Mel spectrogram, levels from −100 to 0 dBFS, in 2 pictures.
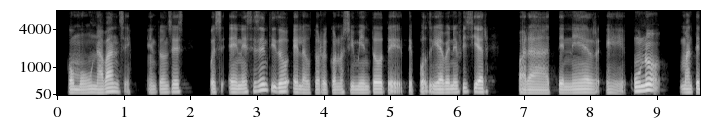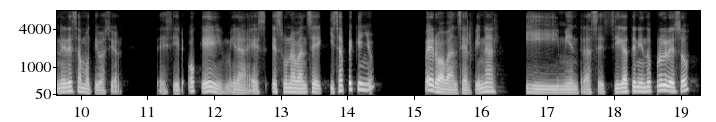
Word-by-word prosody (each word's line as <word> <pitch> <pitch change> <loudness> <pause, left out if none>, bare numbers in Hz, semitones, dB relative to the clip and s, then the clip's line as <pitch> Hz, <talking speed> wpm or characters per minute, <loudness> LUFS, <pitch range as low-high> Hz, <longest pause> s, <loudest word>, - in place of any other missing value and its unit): como 105 -1 +1
un 115 -1 0
avance. 135 +5 0 0.2
Entonces, 115 +4 -3 0.4
pues, 120 -1 -4
en 120 -1 +2
ese 130 +5 -3
sentido, 155 -6 +1
el 115 -3 0
auto 105 +1 -3
reconocimiento 105 +2 0
te - - -2
te - - -4
podría 110 -1 +1
beneficiar 130 +4 +1 0.4
para 100 -1 0
tener, 110 +2 +1
eh, 110 -2 -6
1, 180 +6 +5 0.2
mantener 115 +4 +1
esa 155 0 +1
motivación, 95 -6 -4 0.5
decir: 95 0 -6
"Okey, 155 -6 +1
mira, 105 -2 -3
es 105 - -5
es 135 -2 -2
un 135 0 +3
avance 125 -1 +2
quizá 175 +8 0
pequeño, 215 - +1 0.7
pero 145 -8 +6
avance 105 -2 +1
al 100 - -4
final", 145 +4 0 0.4
y 110 -3 -1
mientras 110 +1 -2
se - - -4
siga 130 +3 +2
teniendo 155 +1 +2
progreso, 170 +2 +3
120 Hz, 125 wpm, -23 LUFS, 110-145 Hz, 0.7 s, pero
